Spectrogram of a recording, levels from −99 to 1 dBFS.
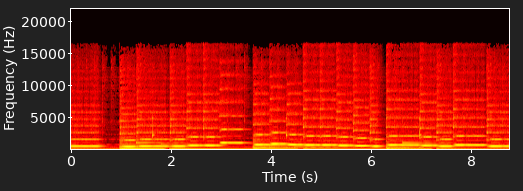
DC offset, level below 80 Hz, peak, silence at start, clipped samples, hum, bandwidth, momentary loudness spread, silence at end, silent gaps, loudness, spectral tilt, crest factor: under 0.1%; -38 dBFS; -16 dBFS; 0 s; under 0.1%; none; 17 kHz; 4 LU; 0 s; none; -30 LUFS; -4 dB/octave; 14 dB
